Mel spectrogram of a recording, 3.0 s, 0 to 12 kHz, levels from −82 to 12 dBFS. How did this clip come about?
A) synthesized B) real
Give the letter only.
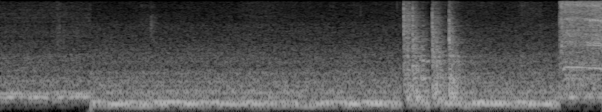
B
